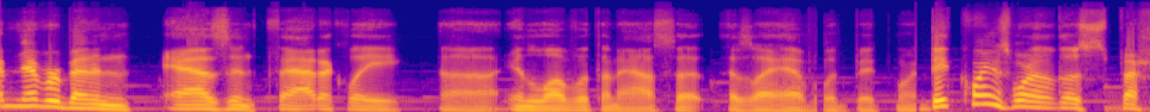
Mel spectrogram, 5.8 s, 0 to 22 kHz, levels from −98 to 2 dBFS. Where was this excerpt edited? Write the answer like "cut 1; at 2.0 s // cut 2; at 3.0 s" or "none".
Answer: cut 1; at 2.1 s // cut 2; at 4.6 s

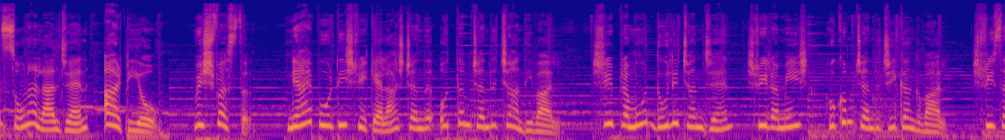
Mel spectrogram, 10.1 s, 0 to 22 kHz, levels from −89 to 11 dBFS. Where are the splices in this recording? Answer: cut 1; at 1.7 s

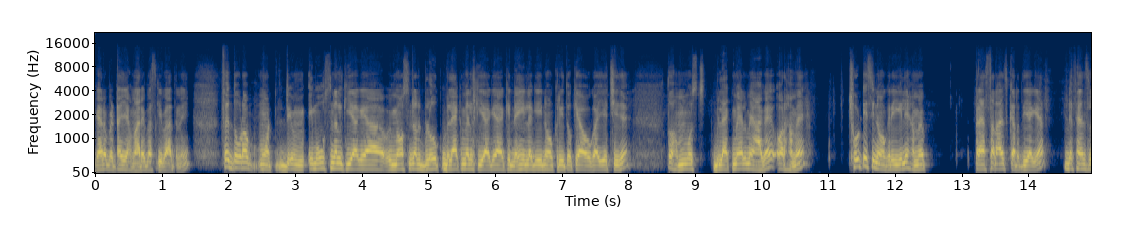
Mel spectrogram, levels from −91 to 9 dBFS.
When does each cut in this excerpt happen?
none

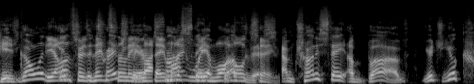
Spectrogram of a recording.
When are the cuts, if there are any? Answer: cut 1; at 1.5 s // cut 2; at 2.8 s

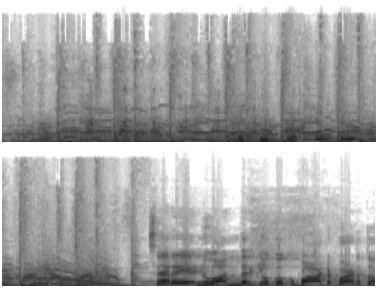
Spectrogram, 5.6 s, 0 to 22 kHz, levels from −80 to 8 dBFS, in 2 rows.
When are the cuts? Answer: cut 1; at 3.6 s

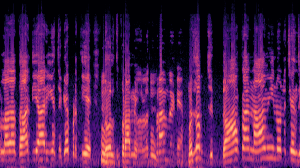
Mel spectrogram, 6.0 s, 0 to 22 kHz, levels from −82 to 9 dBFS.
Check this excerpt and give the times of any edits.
none

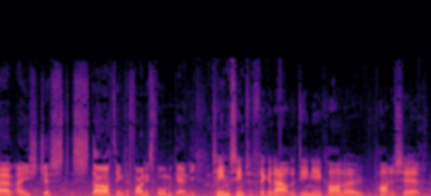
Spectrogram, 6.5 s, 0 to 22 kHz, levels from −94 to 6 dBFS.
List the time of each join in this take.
cut 1; at 2.9 s

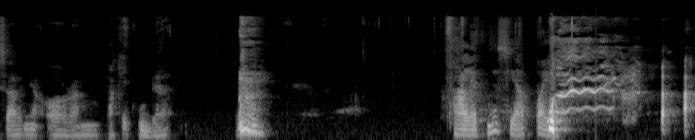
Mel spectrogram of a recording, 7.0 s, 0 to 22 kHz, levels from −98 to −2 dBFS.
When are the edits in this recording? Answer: none

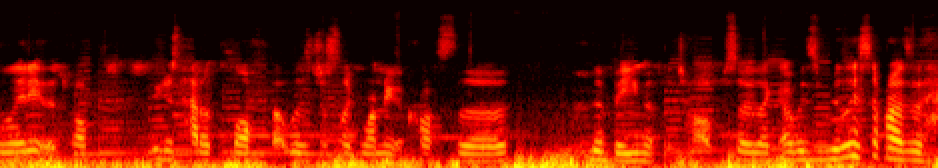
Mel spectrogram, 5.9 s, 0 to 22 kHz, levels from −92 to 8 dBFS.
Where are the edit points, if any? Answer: none

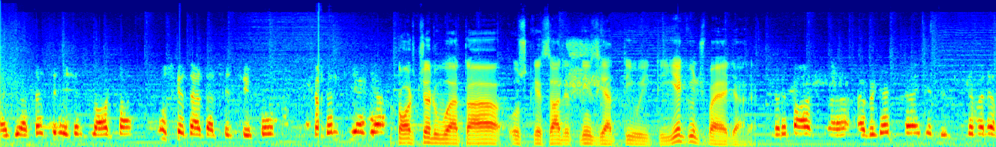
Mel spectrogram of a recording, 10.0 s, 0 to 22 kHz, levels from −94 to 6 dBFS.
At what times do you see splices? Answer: cut 1; at 3.9 s // cut 2; at 7.7 s

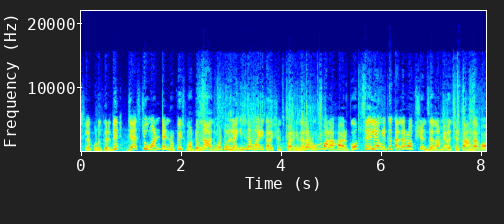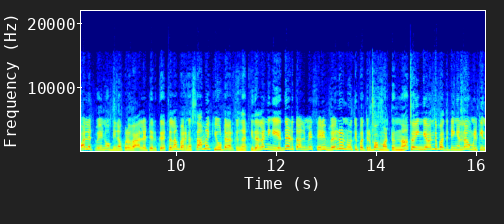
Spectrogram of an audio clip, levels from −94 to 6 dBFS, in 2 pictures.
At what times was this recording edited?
none

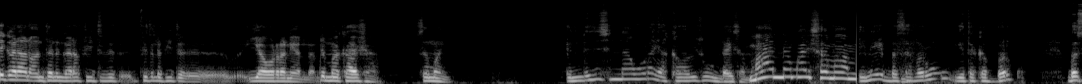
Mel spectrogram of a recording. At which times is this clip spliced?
cut 1; at 3.1 s // cut 2; at 8.6 s

